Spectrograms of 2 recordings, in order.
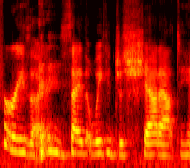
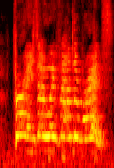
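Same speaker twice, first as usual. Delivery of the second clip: frantic, very high, hurried, rushed yell; 4 dB louder than usual. Playing a character calling out that they found the prince: frantic yell. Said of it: "It's really frantically".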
